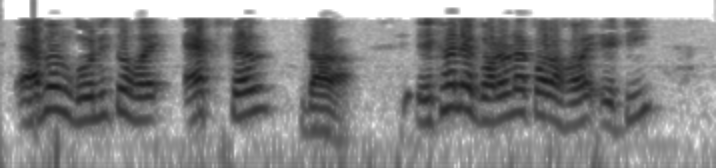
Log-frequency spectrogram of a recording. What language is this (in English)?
Bangla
